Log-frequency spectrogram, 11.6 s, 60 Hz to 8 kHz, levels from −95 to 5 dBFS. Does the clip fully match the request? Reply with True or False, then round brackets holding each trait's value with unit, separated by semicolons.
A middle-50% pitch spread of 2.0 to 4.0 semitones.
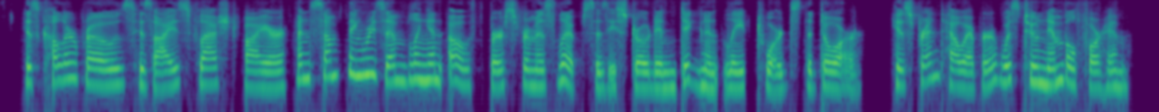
False (4.7 semitones)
